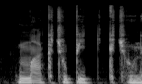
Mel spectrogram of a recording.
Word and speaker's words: Machu Picchu: In je res ful strmo, no, in pa priješ gor in pa lepo dol vidiš Machu Picchu. Oziroma pravilne je Machu Picchu, neki tazga, pravilno, se izgovori.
